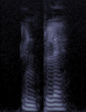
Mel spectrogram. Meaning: 1. open wound 2. scourge
- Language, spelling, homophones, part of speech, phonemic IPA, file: French, plaie, plaid, noun, /plɛ/, Fr-plaie.ogg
